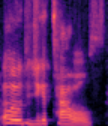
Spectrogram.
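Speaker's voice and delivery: lightly mimicking a clueless question; mock Kyle. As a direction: pitch it up to mimic Kyle asking. Mocking Kyle's question.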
